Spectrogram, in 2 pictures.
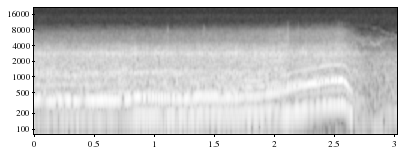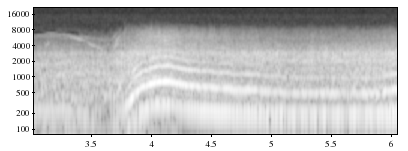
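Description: Small drone motors whine steadily, surging higher, cutting out briefly, then surging again.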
